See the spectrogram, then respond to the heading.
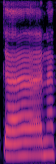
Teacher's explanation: کان کاف کو کھینچیں گے الف مد کی وجہ سے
